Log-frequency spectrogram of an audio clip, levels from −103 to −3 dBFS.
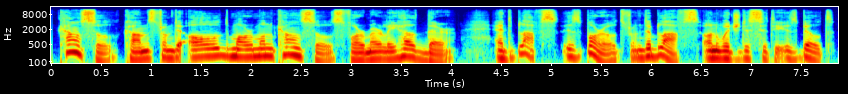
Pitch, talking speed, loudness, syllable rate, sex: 140 Hz, 175 wpm, -18 LUFS, 4.6 syllables/s, male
